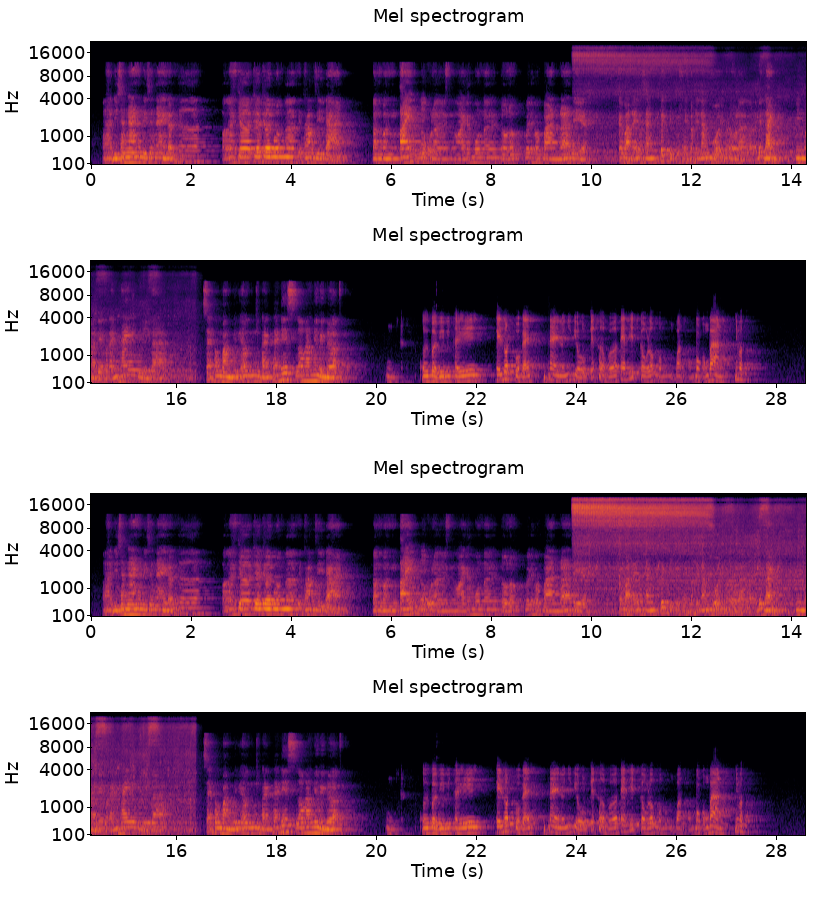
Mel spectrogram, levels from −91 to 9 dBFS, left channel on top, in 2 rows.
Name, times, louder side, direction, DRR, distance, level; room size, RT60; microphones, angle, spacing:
voice 1, 0.2-2.2 2.6-5.1 5.6-10.0 10.6-13.8 14.1-15.9 16.6-19.3, left 1 dB, 60° left, 1 dB, 1.8 m, -30 dB
voice 2, 6.4-6.8 14.8-15.1 20.2-20.4 20.9-22.1 22.4-23.1 23.4-27.3, equal, 30° left, 5 dB, 1.3 m, -33 dB
Insect, 9.6-16.4, right 14 dB, 75° right, 0.9 m, -29 dB
19.5 x 8.3 x 8.8 m, 1.2 s
head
